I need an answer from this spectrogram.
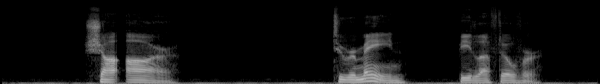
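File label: "שָׁאַר", Hebrew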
